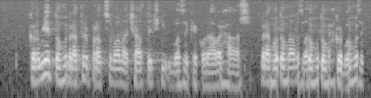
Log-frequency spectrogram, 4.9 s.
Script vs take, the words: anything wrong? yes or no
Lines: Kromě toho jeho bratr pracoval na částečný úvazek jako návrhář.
yes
